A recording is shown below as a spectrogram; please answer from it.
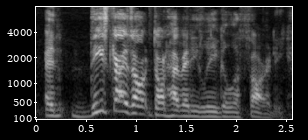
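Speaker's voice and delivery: ordinary delivery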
